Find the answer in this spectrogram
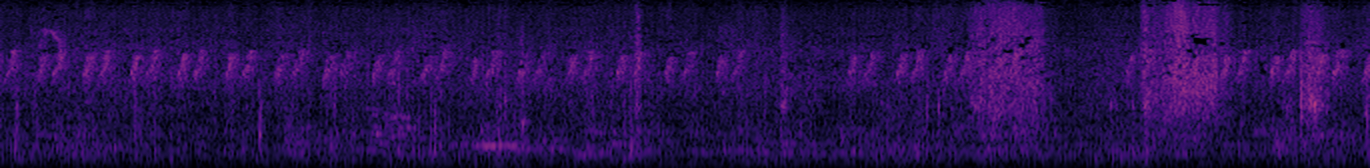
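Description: Dry cement powder rustling and crumbling as hands sift it in a plastic tub, with short hissing pours about seven and nine seconds in. Over most of it a bird chirps in quick repeated notes, about five a second, fading out before the pours.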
